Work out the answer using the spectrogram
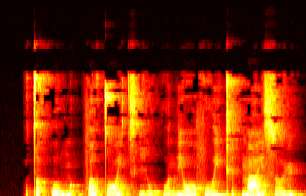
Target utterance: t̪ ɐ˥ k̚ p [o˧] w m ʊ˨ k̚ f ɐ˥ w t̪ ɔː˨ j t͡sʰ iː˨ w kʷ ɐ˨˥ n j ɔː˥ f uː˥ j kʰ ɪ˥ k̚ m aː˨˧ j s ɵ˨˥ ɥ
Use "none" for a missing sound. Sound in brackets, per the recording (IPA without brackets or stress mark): o˧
